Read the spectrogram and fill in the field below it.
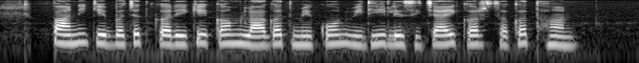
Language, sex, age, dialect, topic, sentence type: Chhattisgarhi, female, 18-24, Northern/Bhandar, agriculture, question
